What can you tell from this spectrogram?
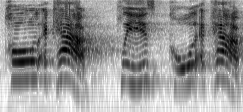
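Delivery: loud, high, slow call for help; high-pitched loud plea; crying out. A narrator's reading. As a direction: call out urgently, drawing out each word. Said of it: "the old gentleman with the gold spectacles cried".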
